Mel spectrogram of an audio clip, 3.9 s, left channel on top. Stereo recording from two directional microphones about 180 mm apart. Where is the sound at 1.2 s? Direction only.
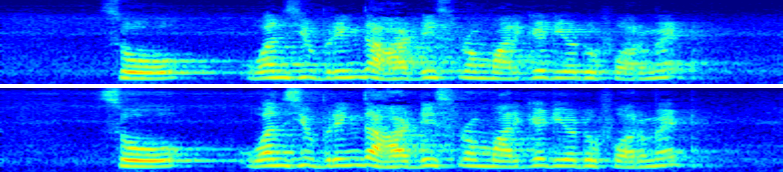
35° right (ahead or behind).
